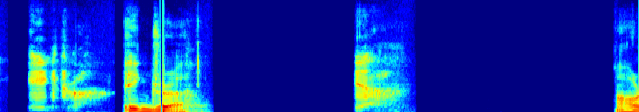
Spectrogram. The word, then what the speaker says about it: Yggdra: So today we're playing, and pronunciation could be butchered on this, Yggdra Union, Will Never Fight Alone. Yeah, so it's Yggdra.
